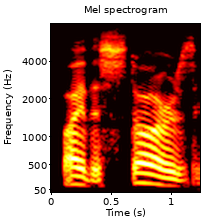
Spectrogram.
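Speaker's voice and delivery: ordinary talk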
